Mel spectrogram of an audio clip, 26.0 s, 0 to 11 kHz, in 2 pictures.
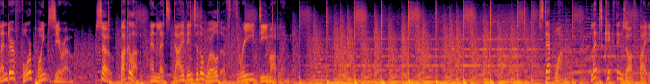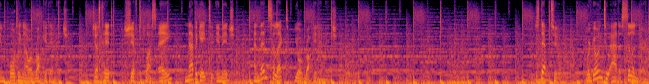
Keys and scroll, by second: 0.0-1.6 typing, 3.1 2, 3.6 ctrl+b, 4.9 Tab, 15.1 a, 15.1 x, 15.8 shift+a, 20.3 alt+r, 20.9-22.8 typing, 22.1 Return, 24.8 shift+a.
